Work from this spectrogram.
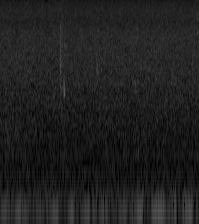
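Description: Rain falls as a soft, even patter with a low rumble beneath, faint and continuous throughout, with no voices.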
